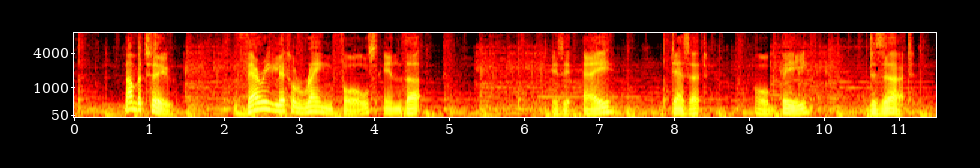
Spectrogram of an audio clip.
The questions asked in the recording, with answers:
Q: Number two. Very little rain falls in the... Is it A, desert, or B, dessert?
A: And the answer is A, desert.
